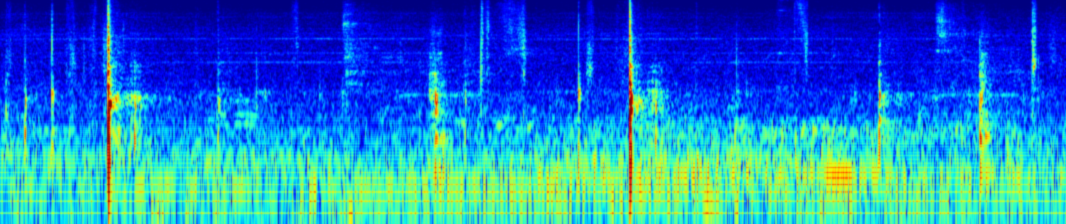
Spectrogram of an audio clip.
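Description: Tennis racket striking the ball on forehands: two sharp pops about four seconds apart, with fainter ticks and taps in between.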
